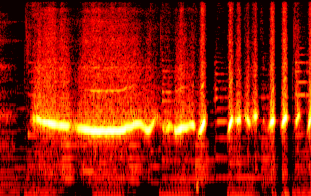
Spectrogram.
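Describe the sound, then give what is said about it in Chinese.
Someone whistles a tune: a long wavering held note that slides around, then a string of short, bright chirpy notes in a bouncy rhythm. No one speaks. “你你吹口哨干什么？”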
